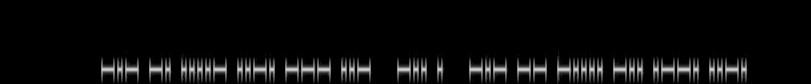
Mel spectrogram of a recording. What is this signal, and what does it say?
Morse code, heard as a keyed tone, about 30 wpm, 700 Hz. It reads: KN4FOU DE KM6DPF
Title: USA Callsign DE Callsign - 6 Characters - 30wpm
